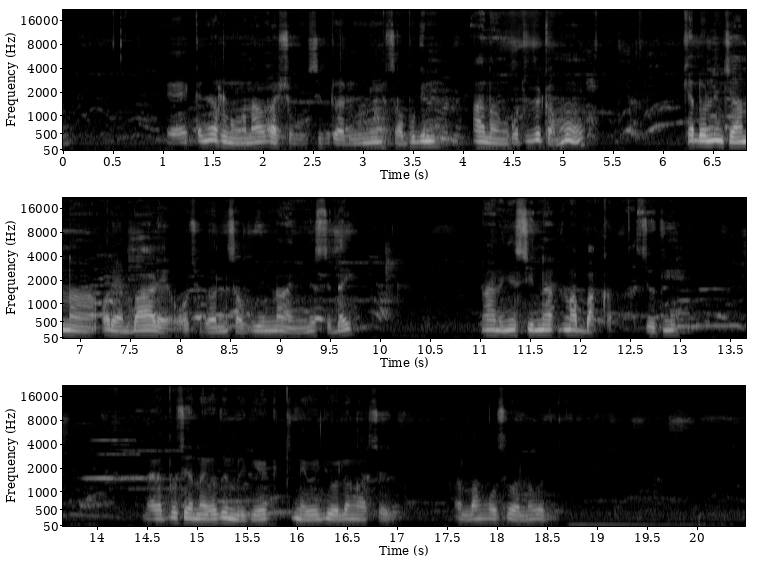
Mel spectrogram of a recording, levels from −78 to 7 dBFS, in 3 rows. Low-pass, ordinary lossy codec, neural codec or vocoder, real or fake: none; none; none; real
